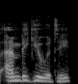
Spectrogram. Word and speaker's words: ambiguity: The word has five syllables, and if you want to learn something about syllable stress, when the word ends in I-T-Y, the stress is going to be on the third to last syllable, that U, ambiguity, ambiguity. The next noun is this one right here, diarrhea.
